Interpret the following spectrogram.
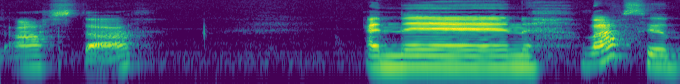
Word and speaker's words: hasta: the beginning of words so those are gonna be silent with hasta and then lastly I'd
